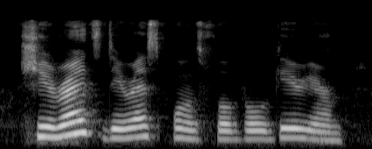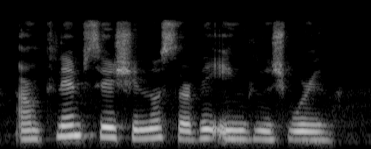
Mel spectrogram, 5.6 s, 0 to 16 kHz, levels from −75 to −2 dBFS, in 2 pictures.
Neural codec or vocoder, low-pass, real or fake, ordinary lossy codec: autoencoder, 22.05 kHz, a latent of 192 numbers a frame, VITS, trained on one speaker; 9.9 kHz; fake; none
